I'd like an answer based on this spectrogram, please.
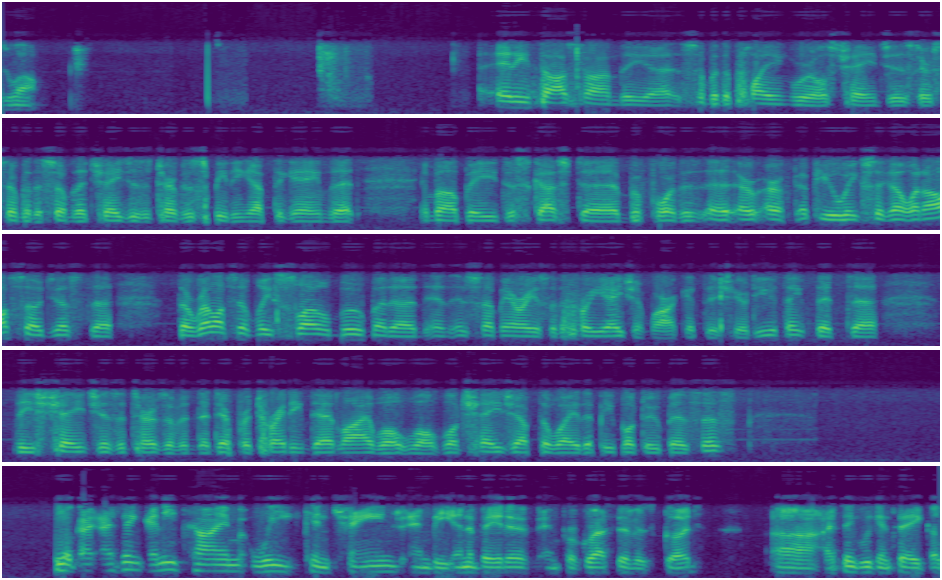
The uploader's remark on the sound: MLB Conference Call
